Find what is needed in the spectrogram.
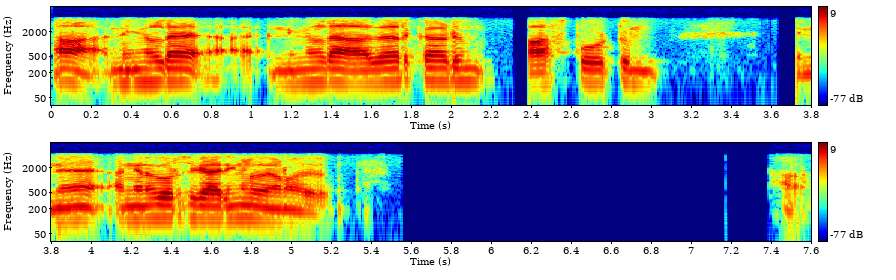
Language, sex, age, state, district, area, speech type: Malayalam, male, 18-30, Kerala, Idukki, rural, conversation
